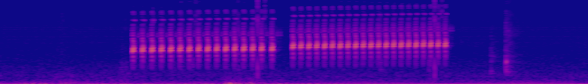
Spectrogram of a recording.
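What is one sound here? Rapid electronic ticks sound as a game's rank bar fills up.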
